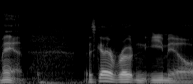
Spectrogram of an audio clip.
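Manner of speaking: ordinary talk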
